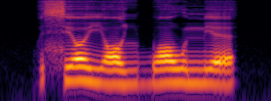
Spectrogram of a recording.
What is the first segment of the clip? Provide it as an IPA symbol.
sʲ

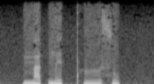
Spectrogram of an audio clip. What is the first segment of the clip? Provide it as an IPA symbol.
m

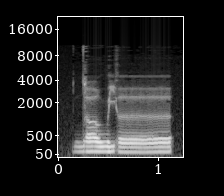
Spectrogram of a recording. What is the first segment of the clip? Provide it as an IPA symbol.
d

